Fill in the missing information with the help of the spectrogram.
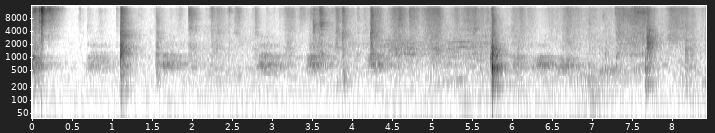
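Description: Small cardboard box being handled and opened by hand: cardboard scraping and squeaking, with several sharp knocks, the loudest about six seconds in.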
